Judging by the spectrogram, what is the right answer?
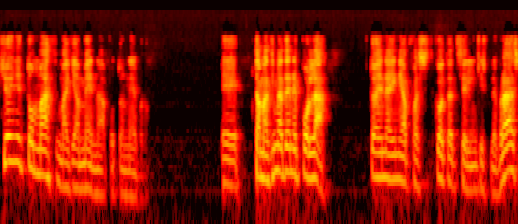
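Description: Against a quiet background, a man with a fairly high pitch swings very widely up and down, keeping a moderate pace broken by long, frequent pauses. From Greece. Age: 50s. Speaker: law professor and politician; law professor, politician. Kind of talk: interview. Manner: formal. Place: home room. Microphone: video call.

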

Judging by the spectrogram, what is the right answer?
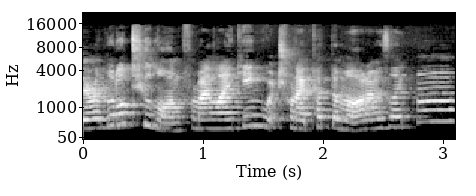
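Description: A woman's raised, projected voice at a very fast pace, with lively intonation and audible room echo. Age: 20s. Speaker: lifestyle YouTuber. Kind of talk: casual vlog talk to camera. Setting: home bathroom, sitting on floor. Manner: chatty, informal. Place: bathroom.

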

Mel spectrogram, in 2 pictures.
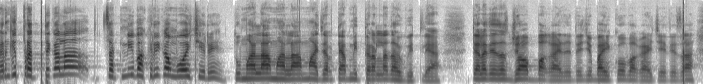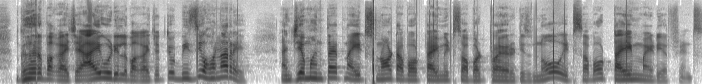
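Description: In a quiet background, a man with a high pitch and a bright, sharp tone sounds animated, with lively intonation and big swings in loudness. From Maharashtra, Satara; Maharashtra. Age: 20s. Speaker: motivational speaker and comedian; motivational speaker, comedian. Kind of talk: stand-up storytelling. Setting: stage with audience. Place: stage. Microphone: handheld.

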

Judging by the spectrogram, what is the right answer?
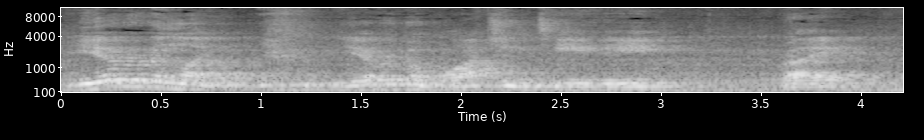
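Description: A man speaks at a fairly slow pace with ordinary pitch variation, audible room echo, and clearly noticeable background noise.

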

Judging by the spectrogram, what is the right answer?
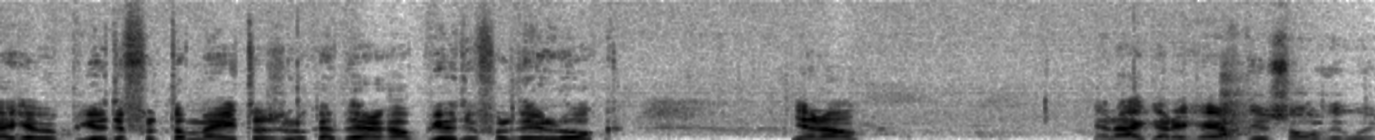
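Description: With a Greek accent, the speech runs at a fairly quick pace broken by long, frequent pauses over light background noise. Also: man, fairly high pitch for a man, fairly even intonation. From Greece. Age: 80s+. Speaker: retired gardener who donates produce. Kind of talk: casual interview. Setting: outdoors. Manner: halting. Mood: proud, warm, cheerful. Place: garden.

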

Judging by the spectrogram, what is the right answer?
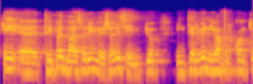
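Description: A man with a strong Marche accent, fairly high in pitch and fairly quick, over a quiet background. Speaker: wine tourism entrepreneur, webinar speaker; webinar speaker. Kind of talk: webinar presentation. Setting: online webinar. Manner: hesitant, many fillers. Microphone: webcam.

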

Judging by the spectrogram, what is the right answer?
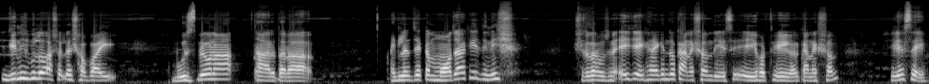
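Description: A man's high-pitched voice with ordinary pitch variation and a dry, close sound with no echo. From rural Bangladesh. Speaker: vlogger. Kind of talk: casual vlog walkthrough.

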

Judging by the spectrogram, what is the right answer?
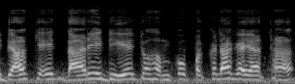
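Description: Very slowly, a woman speaks at a high pitch. The sound is dry with no echo, with light background noise. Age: 80s+. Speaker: freedom struggle veteran; witness. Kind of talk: media interview. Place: street. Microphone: phone near.

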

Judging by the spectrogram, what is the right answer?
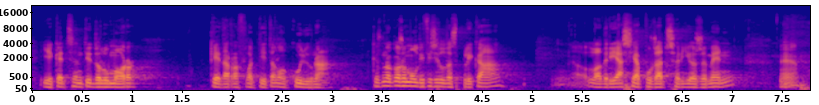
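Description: Against a quiet background, a man talks at a fairly quick pace with fairly even intonation, broken by long, frequent pauses. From Empordà, Catalonia (Begur); Catalonia. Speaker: writer presenting a book. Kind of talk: book presentation talk. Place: hall.

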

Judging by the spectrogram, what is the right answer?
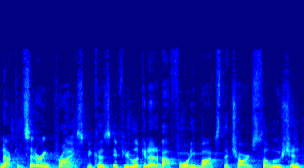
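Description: Faint music plays in the background as a man speaks at a very fast pace and a fairly high pitch. His loudness is very even and his intonation fairly even. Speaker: tech reviewer. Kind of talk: casual product review to camera. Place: home room.

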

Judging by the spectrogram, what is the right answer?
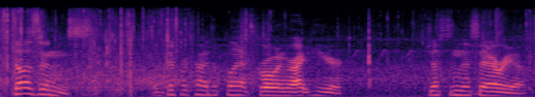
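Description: The voice moves at a moderate pace with fairly even intonation, and noticeable background noise is present. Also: man. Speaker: nature guide vlogger. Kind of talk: casual outdoor tutorial. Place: open country. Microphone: camera far.

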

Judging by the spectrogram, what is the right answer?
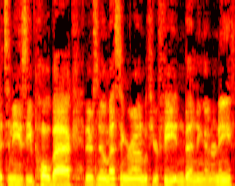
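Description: A man talks in a fairly low register. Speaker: farmer showing his new tractor. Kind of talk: casual walkthrough tutorial. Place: farm machine.

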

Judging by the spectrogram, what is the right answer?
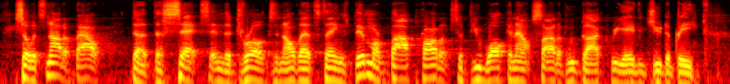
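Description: A man with an American accent talks at a fairly quick pace and medium pitch. His pitch variation is ordinary and his loudness very even. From US South, Mississippi. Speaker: guest. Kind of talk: testimony. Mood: earnest, preaching tone. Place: studio. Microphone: handheld.

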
